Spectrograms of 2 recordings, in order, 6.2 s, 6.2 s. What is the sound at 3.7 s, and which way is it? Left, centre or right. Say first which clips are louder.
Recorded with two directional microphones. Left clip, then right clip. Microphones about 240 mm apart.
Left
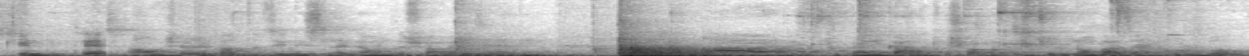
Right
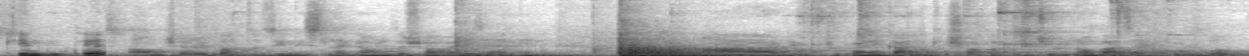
A woman's voice: even; centre.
